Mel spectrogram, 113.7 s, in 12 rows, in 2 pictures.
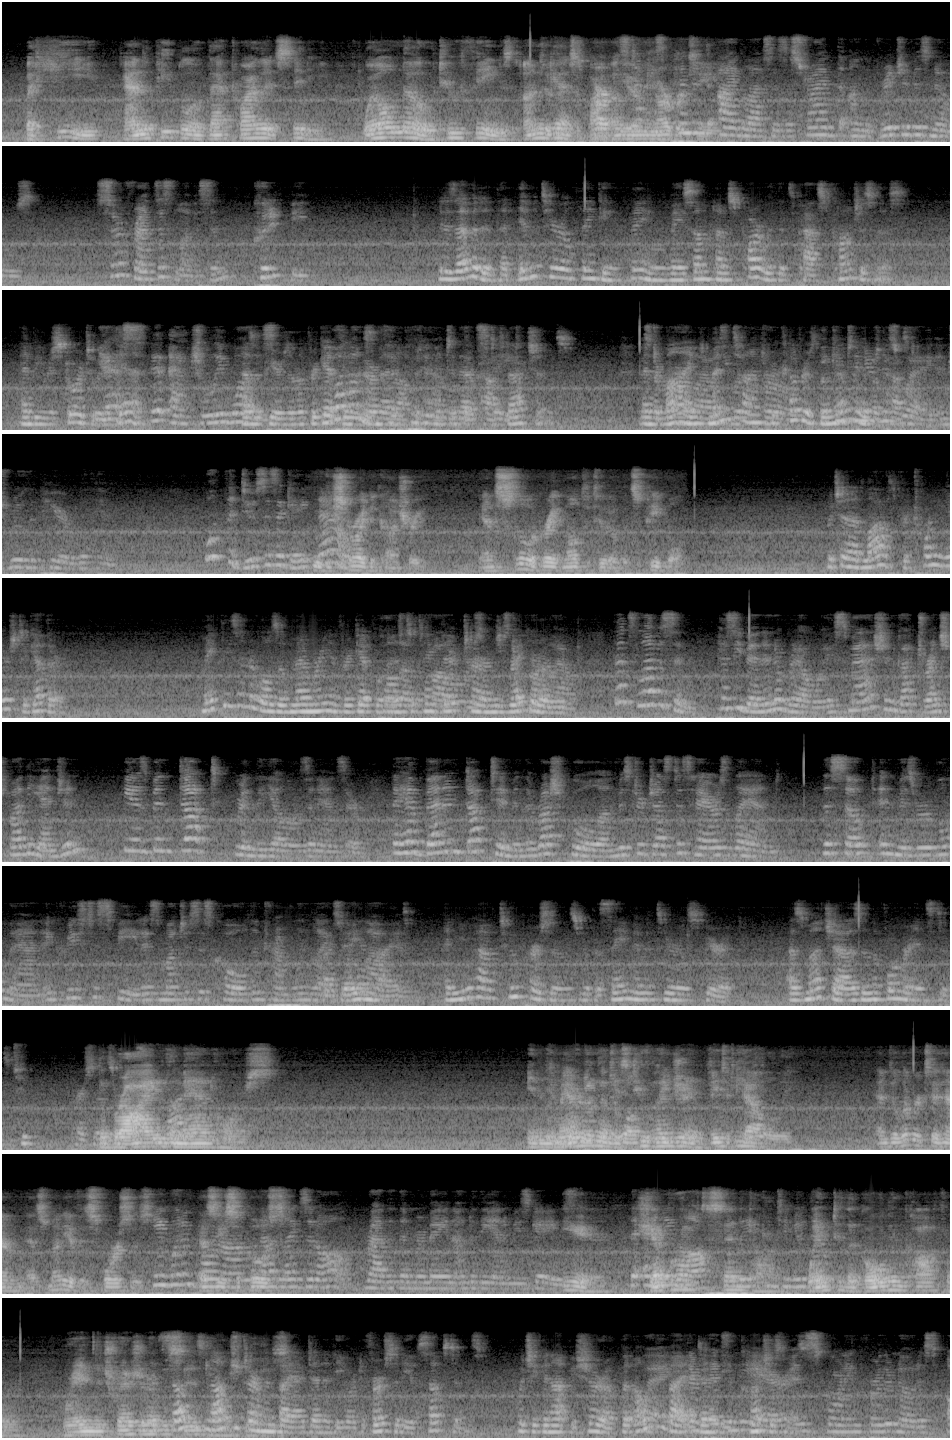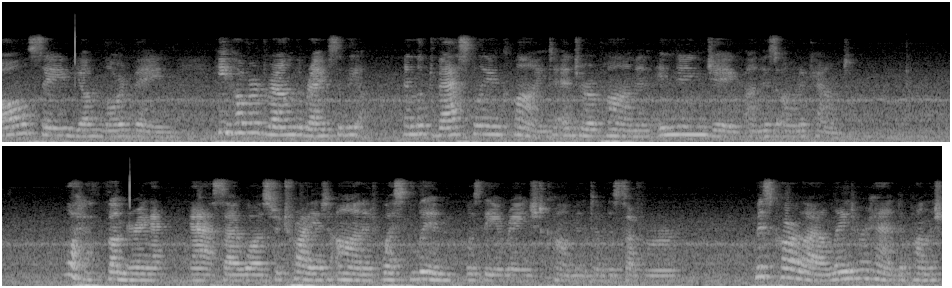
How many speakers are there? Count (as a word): four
